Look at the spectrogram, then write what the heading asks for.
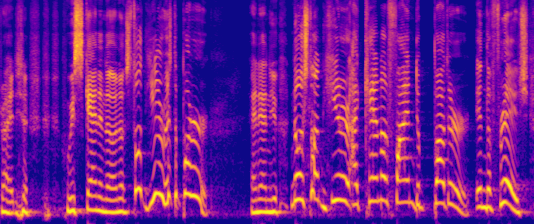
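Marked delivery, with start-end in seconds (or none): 1.8-3.2 higher, insistent complaining husband who can't find it; frustrated husband. Retold or imitated. Husband at the fridge whining to his wife, higher and insistent. 4.3-7.9 higher, insistent complaining husband who can't find it; frustrated husband. Retold or imitated. Husband at the fridge whining to his wife, higher and insistent.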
